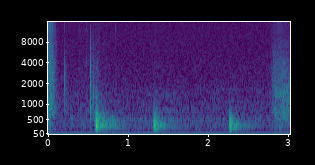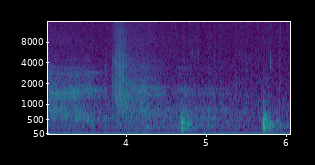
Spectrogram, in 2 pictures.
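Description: Soft fingertip taps on a large touchscreen, about six spaced over a few seconds, with a faint rustle in the middle.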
